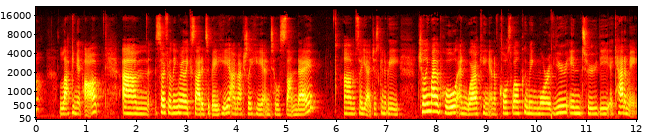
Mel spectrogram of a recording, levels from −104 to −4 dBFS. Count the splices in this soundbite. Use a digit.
1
